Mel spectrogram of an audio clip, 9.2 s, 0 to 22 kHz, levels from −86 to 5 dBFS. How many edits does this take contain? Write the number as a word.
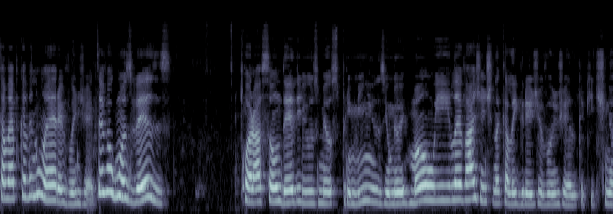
three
